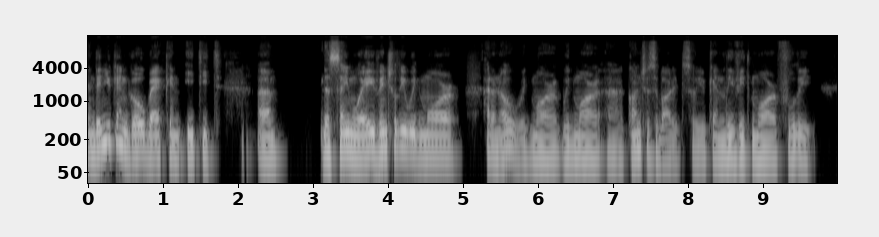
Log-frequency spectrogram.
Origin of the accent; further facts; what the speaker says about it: Angola; And that's like a very important piece of information about ourselves, people growing up in Angola, but also ourselves as humans.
